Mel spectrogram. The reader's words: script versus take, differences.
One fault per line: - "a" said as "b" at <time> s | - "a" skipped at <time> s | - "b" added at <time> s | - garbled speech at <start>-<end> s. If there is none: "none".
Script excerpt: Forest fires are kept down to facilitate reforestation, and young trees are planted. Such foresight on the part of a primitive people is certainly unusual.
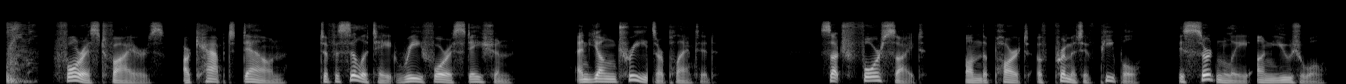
- "kept" said as "capped" at 1.9 s
- "a" skipped at 10.5 s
